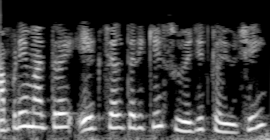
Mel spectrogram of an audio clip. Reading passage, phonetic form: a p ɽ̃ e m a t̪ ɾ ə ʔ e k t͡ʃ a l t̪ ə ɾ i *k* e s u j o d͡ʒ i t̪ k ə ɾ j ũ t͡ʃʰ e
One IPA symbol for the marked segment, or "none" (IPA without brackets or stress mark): k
